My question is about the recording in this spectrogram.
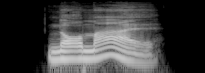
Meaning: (adjective) ordinary, normal; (adverb) 1. ordinarily, normally, in a normal fashion 2. alternative form of normalerweise: usually, normally, in general
- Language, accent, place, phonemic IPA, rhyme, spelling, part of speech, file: German, Germany, Berlin, /nɔrˈmaːl/, -aːl, normal, adjective / adverb / interjection, De-normal.ogg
